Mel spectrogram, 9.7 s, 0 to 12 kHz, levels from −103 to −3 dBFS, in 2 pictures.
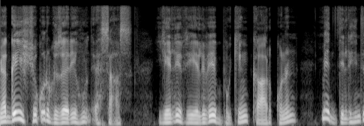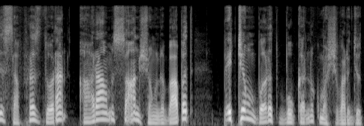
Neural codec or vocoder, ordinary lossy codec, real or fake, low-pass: vocoder, 22.05 kHz, 80 mel bands, Vocos; none; fake; 9.9 kHz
